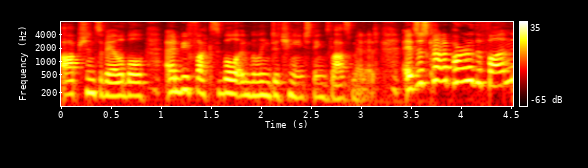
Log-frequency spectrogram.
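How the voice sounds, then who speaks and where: Speaking at a very fast pace, a woman talks with an American accent. Background noise is noticeable. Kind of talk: informal educational talk to camera.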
